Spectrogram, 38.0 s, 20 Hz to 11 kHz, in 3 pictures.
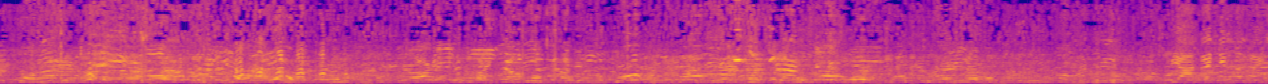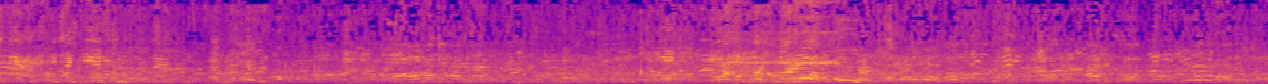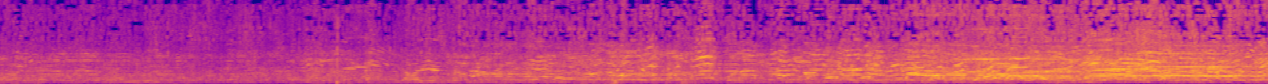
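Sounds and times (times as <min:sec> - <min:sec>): many voices chattering: 0:00.0 - 0:38.0.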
